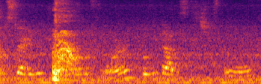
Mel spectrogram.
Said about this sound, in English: That really looked like the decibel meter was reading your cough just then.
